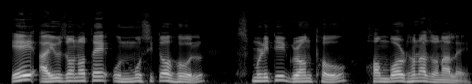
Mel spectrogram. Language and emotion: Assamese, neutral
